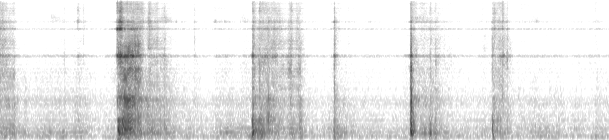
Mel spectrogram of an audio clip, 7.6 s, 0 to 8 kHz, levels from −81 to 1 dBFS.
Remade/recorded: remade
